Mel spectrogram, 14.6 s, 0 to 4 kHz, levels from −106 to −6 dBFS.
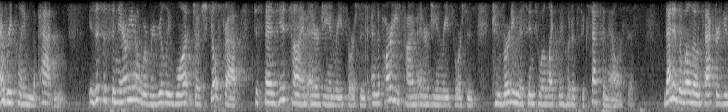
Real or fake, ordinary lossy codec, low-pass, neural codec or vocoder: real; Opus, 16 kbps; 3.6 kHz; none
